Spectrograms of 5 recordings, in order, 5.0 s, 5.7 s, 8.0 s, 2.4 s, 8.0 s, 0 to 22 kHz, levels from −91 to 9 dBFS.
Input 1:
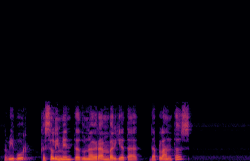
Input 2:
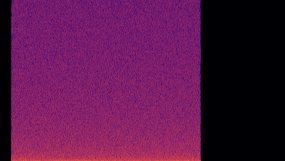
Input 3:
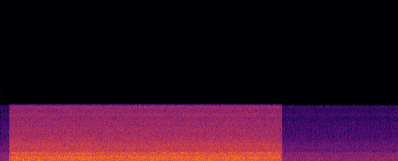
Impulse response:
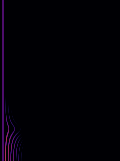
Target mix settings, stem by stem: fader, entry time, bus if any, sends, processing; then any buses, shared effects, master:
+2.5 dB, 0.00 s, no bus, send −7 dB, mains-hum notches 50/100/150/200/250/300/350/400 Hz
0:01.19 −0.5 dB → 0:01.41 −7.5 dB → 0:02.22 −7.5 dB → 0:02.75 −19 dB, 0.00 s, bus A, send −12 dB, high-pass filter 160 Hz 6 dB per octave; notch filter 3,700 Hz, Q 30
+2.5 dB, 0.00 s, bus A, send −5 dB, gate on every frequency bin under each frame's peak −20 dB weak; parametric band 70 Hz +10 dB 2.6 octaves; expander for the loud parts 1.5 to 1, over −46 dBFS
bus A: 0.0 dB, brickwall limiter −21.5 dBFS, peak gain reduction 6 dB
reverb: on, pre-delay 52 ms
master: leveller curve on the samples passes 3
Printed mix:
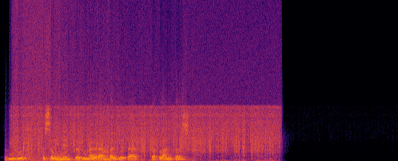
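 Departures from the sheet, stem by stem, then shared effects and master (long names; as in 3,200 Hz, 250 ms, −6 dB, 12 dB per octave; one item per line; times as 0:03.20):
stem 2 −0.5 dB → −8.5 dB
stem 3 +2.5 dB → −4.0 dB
reverb return −6.5 dB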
